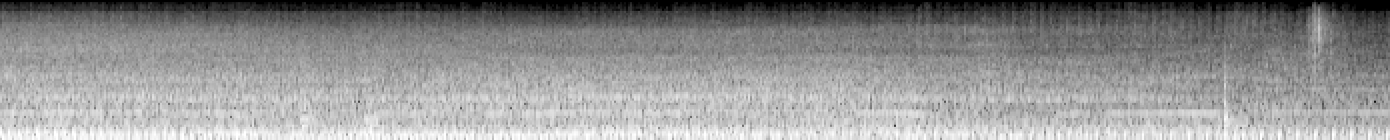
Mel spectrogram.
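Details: GenMax inverter generator running unloaded in cold weather inside a shipping container, before its first table-saw load test: an even small-engine drone with a steady, light pulse and no surging, knocking or hunting, running normally.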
